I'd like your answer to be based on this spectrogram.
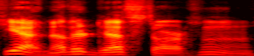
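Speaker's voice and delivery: put-on bored, unbothered voice. Mocking a repeated Death Star plot, imitating a bored Harrison Ford. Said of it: "Harrison Ford or Han Solo is like".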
